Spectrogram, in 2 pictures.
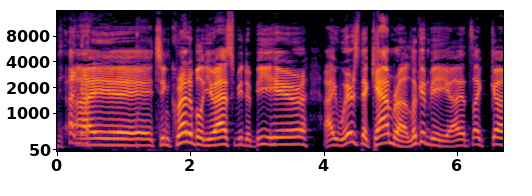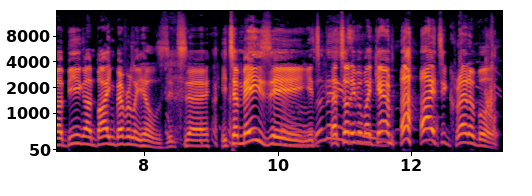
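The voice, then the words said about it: Impression of Mauricio Umansky. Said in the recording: “Mauricio Umansky ... these impersonations”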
